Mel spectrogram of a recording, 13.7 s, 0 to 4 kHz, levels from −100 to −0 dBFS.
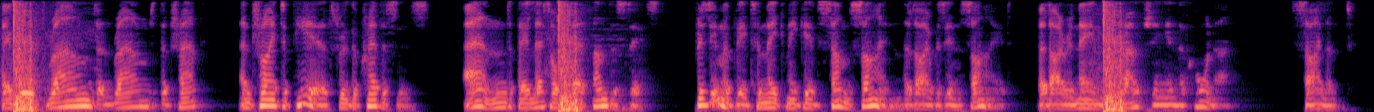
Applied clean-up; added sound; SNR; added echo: classical method WPE with log-MMSE.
